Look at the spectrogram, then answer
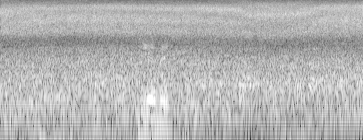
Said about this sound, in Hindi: ये पानी की आवाज़ आपको आ रही होगी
